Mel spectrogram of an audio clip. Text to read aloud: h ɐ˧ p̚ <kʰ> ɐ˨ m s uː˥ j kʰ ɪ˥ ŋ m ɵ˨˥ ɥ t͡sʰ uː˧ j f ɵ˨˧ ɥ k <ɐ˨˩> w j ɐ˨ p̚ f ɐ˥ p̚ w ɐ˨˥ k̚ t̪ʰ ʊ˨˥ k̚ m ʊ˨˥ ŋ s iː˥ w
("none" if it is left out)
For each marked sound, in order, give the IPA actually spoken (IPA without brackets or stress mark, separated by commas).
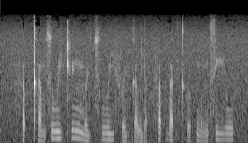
kʰ, ɐ˨˩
